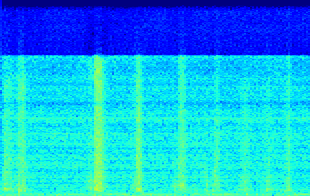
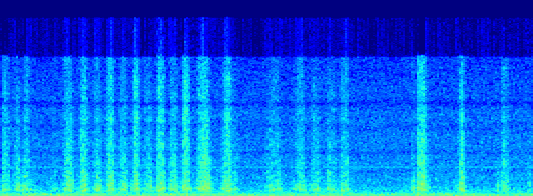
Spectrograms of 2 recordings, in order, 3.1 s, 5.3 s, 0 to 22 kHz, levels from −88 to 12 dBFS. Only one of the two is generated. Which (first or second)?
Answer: first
